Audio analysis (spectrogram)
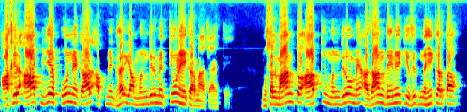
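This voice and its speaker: A man delivering scripted political commentary in a formal, rhetorical, pointed manner. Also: high voice. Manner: rhetorical, pointed questioning, formal Urdu-laced wording. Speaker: political commentary channel host.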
